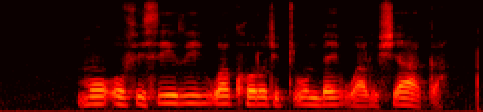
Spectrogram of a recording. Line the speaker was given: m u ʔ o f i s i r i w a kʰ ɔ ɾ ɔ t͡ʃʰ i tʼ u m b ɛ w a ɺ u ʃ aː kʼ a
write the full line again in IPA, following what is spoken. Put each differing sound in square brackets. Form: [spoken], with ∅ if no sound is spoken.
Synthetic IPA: m u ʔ o f i s i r i w a kʰ ɔ ɾ ɔ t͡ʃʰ i tʼ u m b ɛ w a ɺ u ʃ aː kʼ a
